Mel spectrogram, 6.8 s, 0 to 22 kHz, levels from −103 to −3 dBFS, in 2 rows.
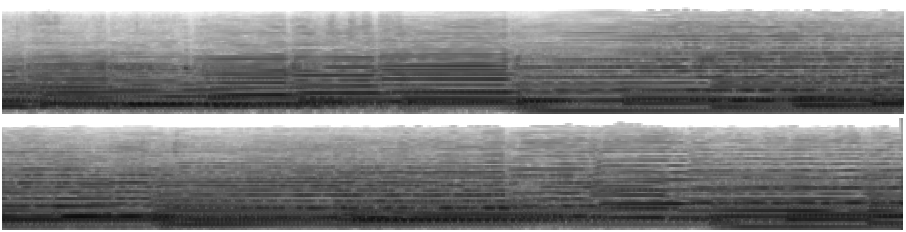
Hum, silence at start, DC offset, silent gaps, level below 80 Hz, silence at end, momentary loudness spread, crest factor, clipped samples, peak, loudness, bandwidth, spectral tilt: none; 0 s; under 0.1%; none; -56 dBFS; 0 s; 4 LU; 12 dB; under 0.1%; -6 dBFS; -18 LUFS; 14 kHz; -5.5 dB/octave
